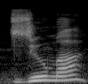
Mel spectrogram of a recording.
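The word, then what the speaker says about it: Dzuma: Let's go to the second person, and that is Zuma, D-Z-U-M-A, if you guys want to pronounce it correctly.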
